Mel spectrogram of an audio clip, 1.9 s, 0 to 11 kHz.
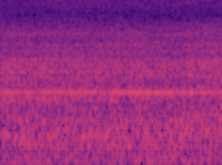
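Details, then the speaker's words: PS4 Pro running about five minutes playing WW2, before cleaning; constant airy roar with a faint steady high tone: cooling fan working hard. "This is what a loud PlayStation sounds like. I've only had it running for about five minutes, turned on WW2 here and you Hear the PlayStation is too loud"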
